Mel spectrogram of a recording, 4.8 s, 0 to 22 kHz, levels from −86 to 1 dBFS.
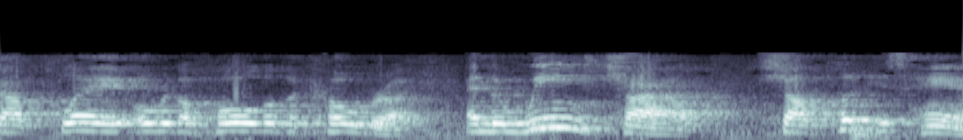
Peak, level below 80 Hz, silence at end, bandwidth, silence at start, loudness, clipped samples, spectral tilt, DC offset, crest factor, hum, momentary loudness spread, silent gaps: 0 dBFS; -44 dBFS; 0 s; 5.4 kHz; 0 s; -12 LUFS; 0.1%; -9 dB/octave; under 0.1%; 12 dB; none; 6 LU; none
